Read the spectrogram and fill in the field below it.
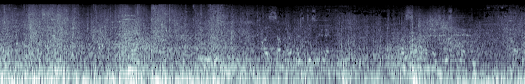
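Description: Game spell effects crackle and explode during a battle.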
